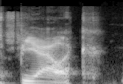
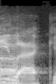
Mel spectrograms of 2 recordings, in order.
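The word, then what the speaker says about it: Bielak: I would take him over any of the lively Hendricks or Bielik. Is that how you pronounce it? I was Belak. I always thought it was Bialik. Uh, Belak, yeah. – Belak.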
